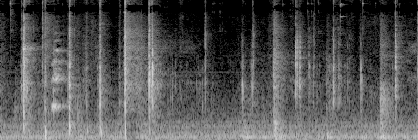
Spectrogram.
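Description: Hard plastic clicks and knocks from the lid and bowl of a small KitchenAid food chopper being fitted onto its base, a quick run of sharp clicks in the first couple of seconds, then a few more. The lid is not seating properly.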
